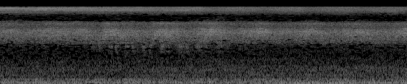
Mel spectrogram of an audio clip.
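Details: Summer cicada chorus in a small park, August 2021: a constant sizzling high buzz with a slight throbbing pulse, over a low murmur of distant background noise.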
